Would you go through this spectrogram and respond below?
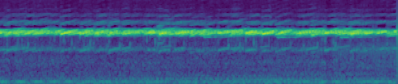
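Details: Early-year night recording from a frog pond: many spring peepers calling together, their shrill peeps fused into a steady high shimmer, with a faint pulsing low tone beneath.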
